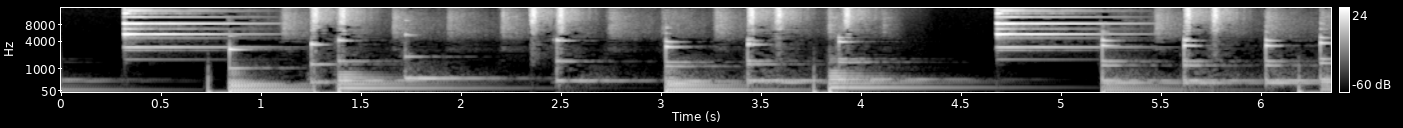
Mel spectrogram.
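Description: Background music: a light instrumental tune of bell-like chiming notes over deep bass notes, each note struck and fading away.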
